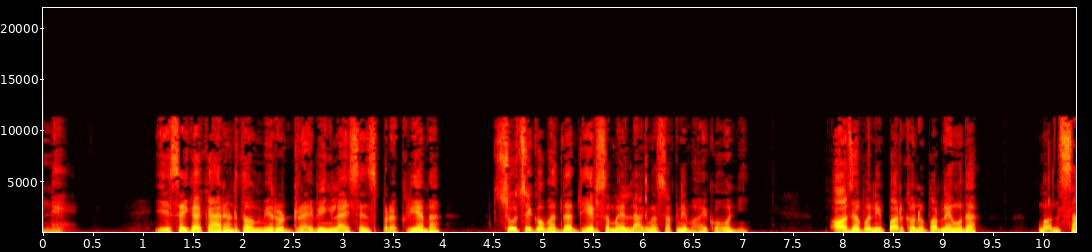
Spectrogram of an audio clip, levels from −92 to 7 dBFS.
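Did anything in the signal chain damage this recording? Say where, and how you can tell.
Yes. The damage sits at the codec stage, throughout the speech. Nothing remains above 11.3 kHz, a hard treble cut-off. The coding damage is plainly audible. This points to MP3 compression at a low bitrate, likely around 48 kbps, where the encoder discards treble and weak detail.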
